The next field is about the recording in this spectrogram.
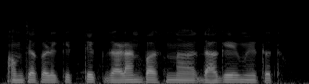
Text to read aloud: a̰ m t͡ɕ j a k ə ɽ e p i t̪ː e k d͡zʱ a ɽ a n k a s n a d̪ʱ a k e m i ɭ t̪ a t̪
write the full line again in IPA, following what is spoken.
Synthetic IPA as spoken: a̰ m t͡ɕ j a k ə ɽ e k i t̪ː e k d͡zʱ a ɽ a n p a s n a d̪ʱ a ɡ e m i ɭ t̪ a t̪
